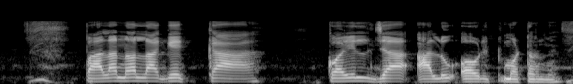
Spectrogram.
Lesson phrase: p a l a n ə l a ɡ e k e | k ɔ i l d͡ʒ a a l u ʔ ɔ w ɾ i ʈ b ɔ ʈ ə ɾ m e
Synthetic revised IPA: p a l a n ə l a ɡ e k a | k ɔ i l d͡ʒ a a l u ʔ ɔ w ɾ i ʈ m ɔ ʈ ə ɾ m e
